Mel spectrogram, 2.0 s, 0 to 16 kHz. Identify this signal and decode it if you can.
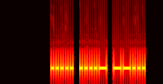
Morse code, heard as a keyed tone, about 40 wpm, 700 Hz. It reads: 547
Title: Common Cut Numbers - 3-Digit 40wpm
